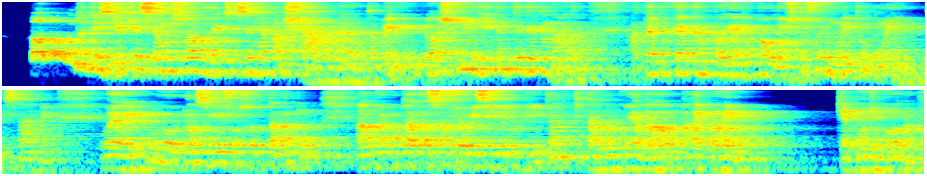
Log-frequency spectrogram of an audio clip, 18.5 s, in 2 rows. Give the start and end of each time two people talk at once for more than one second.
none

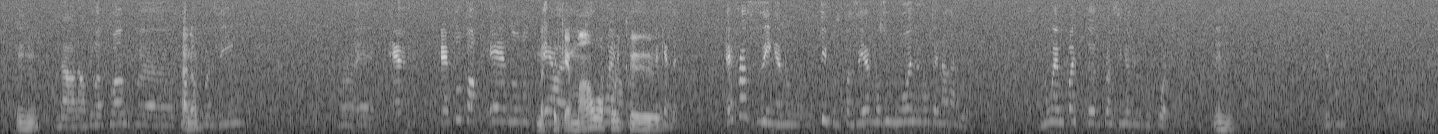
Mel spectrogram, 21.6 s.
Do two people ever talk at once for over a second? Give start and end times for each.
8.1-10.0

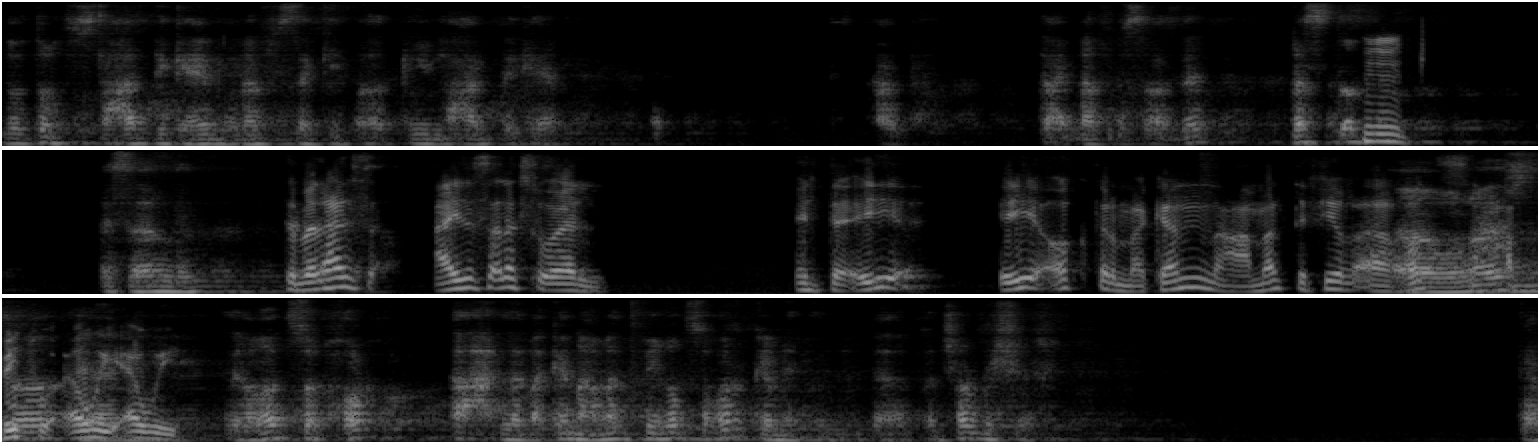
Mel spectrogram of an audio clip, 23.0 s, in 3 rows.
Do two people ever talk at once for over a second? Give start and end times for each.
14.6-16.2

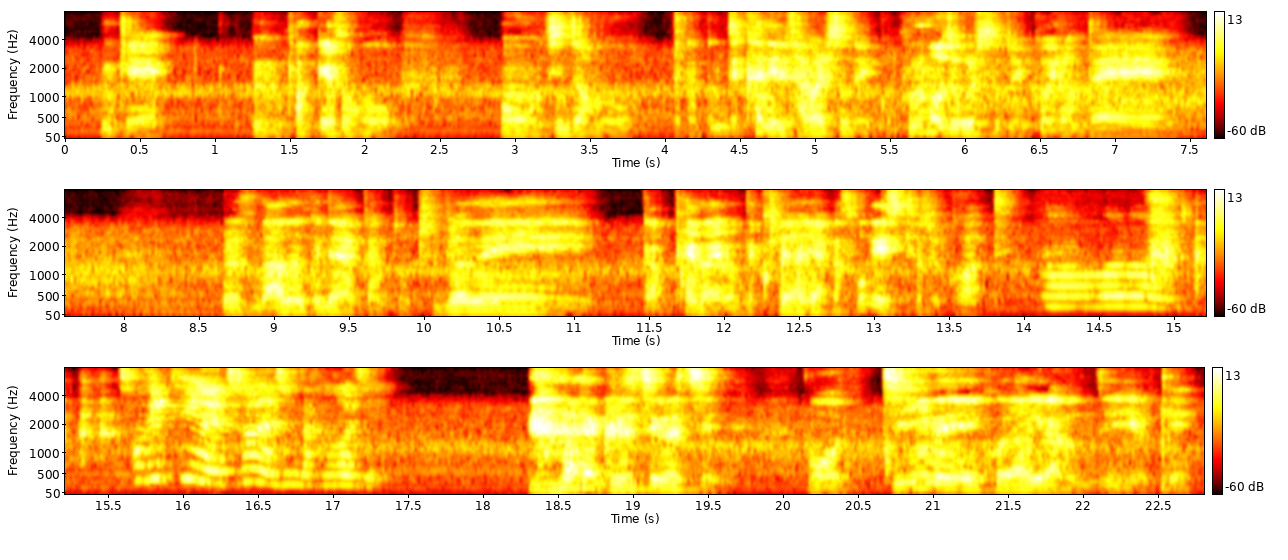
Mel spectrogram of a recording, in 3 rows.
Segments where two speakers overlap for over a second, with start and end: none

